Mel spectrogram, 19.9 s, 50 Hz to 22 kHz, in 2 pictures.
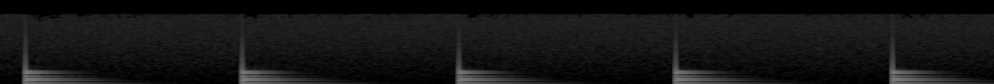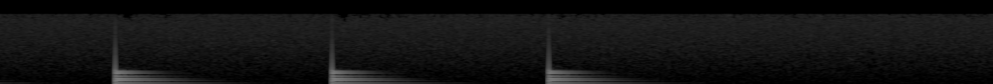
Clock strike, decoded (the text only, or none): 8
